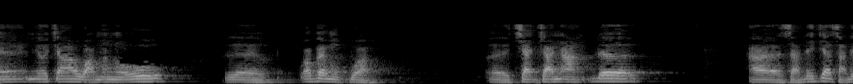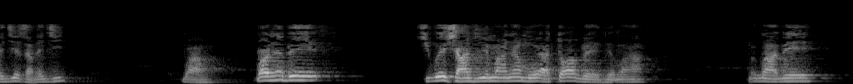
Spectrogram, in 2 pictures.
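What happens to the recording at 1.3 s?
At 1.3 s the speech sounds hissy and grainy, as it does throughout. Nothing is left above 6.6 kHz. The treble is replaced by rough noise of similar energy, and attacks are blurred. The likely cause is heavy Vorbis compression, which fits a bitrate near 17.5 kbps.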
